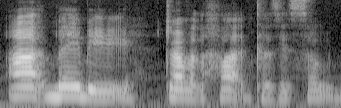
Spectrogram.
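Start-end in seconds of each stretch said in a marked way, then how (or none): 1.5-2.5 hushed whisper, like an aside. Real, not acted. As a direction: breathe it out as a secret. Confessing a disliked character.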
